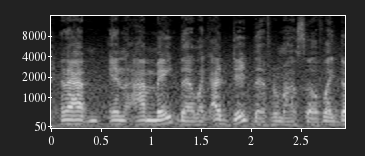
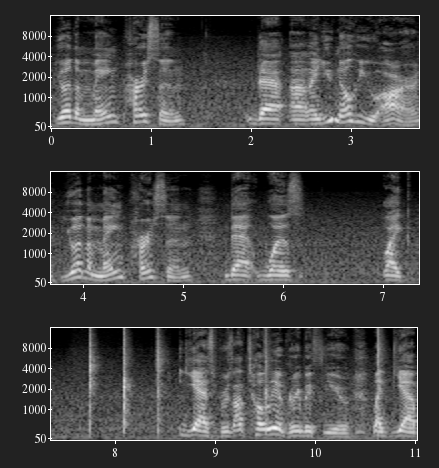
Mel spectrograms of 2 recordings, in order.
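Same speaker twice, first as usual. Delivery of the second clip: usual speaking voice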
